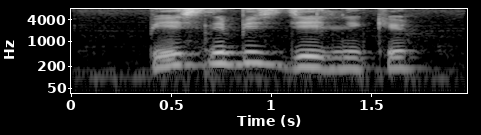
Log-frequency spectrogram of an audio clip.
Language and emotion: Russian, neutral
